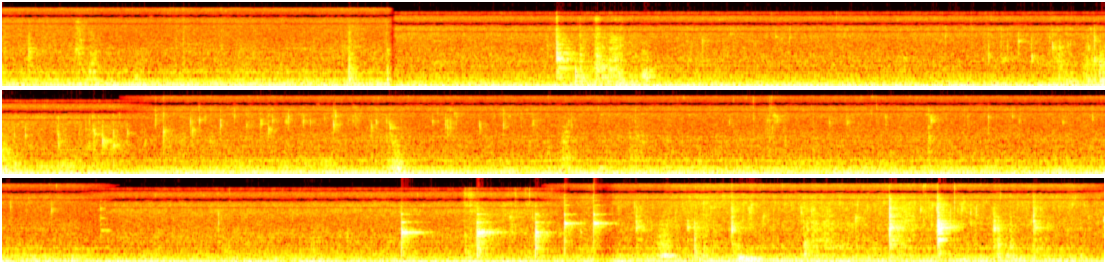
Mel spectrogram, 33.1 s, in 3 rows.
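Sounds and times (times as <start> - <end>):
spatula scraping through onions: 5.8 - 6.5, 28.4 - 32.8
onions sizzling in hot oil: 12.2 - 23.0, 26.1 - 33.0.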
